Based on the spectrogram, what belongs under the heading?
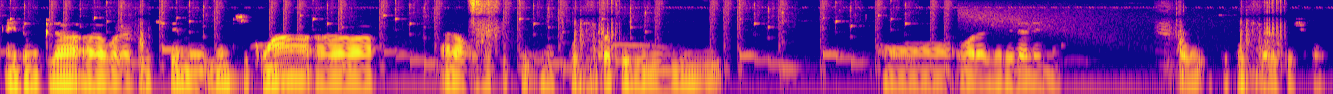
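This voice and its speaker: A gaming YouTuber stuffy with a cold chats hesitantly through casual Minecraft commentary, full of fillers and restarts. His lowish voice stays steady and unhurried, with music playing behind.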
